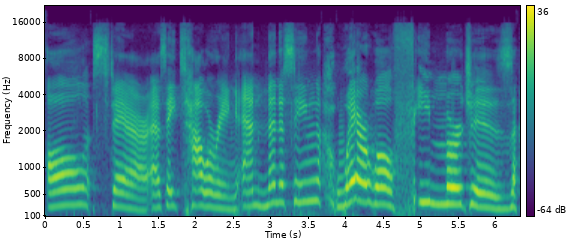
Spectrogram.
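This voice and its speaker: A woman's voice: high voice, takes it slowly, a bit bright. A woman reading stage directions as narrator in a dramatic live table read of a script.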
